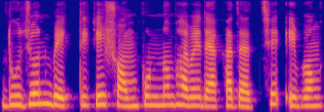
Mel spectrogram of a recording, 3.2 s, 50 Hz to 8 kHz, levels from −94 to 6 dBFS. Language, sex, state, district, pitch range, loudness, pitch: Bengali, female, West Bengal, North 24 Parganas, 220-245 Hz, -16 LUFS, 235 Hz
